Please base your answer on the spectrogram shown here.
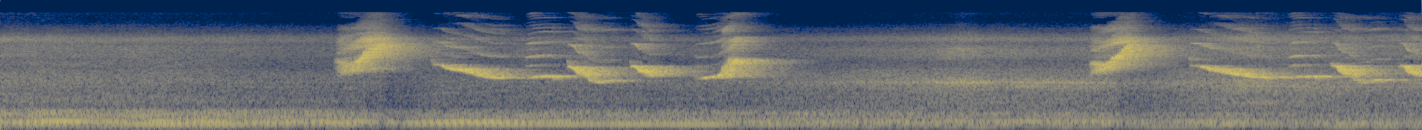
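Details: Singing male common iora used for cage-bird training: two phrases, each opening with a steep rising note and followed by several falling whistles, over low background rumble.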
